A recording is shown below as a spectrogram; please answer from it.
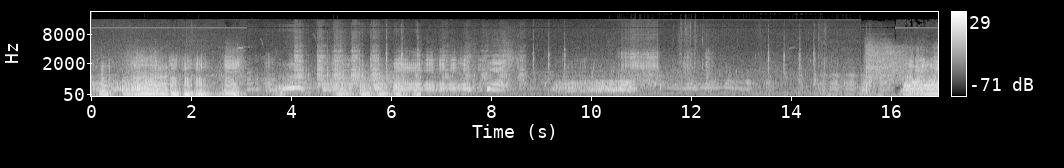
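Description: Deep, rumbling honks from a hippopotamus come in rough, pulsing bursts with gravelly, wheezing edges. Several loud phrases rise and fade over the span, with faint background noise between them.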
